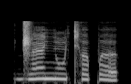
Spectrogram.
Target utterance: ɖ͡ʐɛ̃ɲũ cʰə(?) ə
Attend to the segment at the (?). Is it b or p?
p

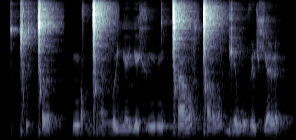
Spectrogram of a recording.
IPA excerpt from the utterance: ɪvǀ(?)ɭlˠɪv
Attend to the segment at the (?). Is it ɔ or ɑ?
ɑ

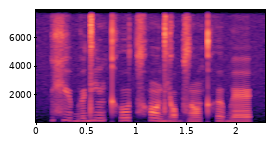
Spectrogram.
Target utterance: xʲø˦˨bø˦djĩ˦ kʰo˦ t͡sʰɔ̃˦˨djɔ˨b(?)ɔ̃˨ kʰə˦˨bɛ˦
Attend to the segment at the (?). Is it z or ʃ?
z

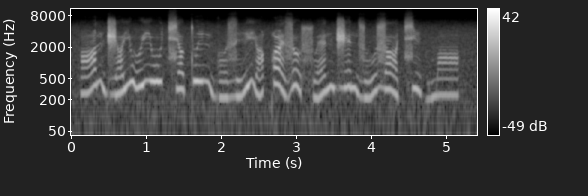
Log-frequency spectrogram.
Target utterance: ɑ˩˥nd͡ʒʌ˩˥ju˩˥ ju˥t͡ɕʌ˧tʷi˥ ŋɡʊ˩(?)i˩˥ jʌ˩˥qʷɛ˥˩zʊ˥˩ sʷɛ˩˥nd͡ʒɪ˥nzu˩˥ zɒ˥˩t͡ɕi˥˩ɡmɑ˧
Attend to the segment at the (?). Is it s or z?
z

